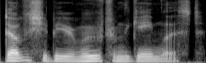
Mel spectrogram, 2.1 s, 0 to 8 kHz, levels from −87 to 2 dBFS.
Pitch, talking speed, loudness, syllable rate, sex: 115 Hz, 235 wpm, -18 LUFS, 5.6 syllables/s, male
